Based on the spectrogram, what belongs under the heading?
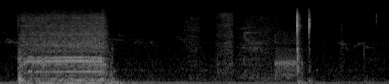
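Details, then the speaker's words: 2004 GMC Envoy XUV power roof motor with its pins unpinned from the module and power applied directly while the position sensors are scoped: a smooth one-second whir with no binding. The motor and sensors work, yet the module reads position zero. "stop that it looks like it's working absolutely perfectly those are the two position sensors"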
